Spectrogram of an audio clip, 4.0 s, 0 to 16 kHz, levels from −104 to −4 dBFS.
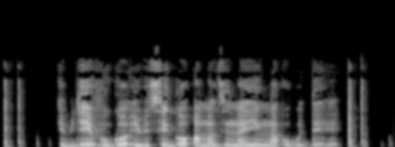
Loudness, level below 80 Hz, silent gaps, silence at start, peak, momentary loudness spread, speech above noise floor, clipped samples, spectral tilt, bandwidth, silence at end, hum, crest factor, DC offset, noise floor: -27 LUFS; -74 dBFS; none; 0.05 s; -8 dBFS; 13 LU; 20 dB; under 0.1%; -4 dB/octave; 10 kHz; 0.3 s; none; 20 dB; under 0.1%; -47 dBFS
